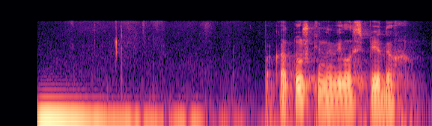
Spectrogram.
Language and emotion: Russian, neutral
